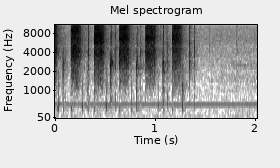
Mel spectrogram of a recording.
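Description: Fine-mist pump bottle of hydrating facial spray being pumped rapidly, a quick run of short hissing sprays that stops a little over a second in.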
